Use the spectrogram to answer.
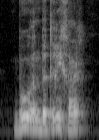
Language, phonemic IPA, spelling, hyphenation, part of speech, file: Dutch, /ˌbu.rə(n).bəˈdri.ɣər/, boerenbedrieger, boe‧ren‧be‧drie‧ger, noun, Nl-boerenbedrieger.ogg
- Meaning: charlatan, swindler, fraud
